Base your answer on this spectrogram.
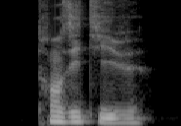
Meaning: feminine singular of transitif
- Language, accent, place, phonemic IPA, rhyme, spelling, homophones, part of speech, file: French, France, Lyon, /tʁɑ̃.zi.tiv/, -iv, transitive, transitives, adjective, LL-Q150 (fra)-transitive.wav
